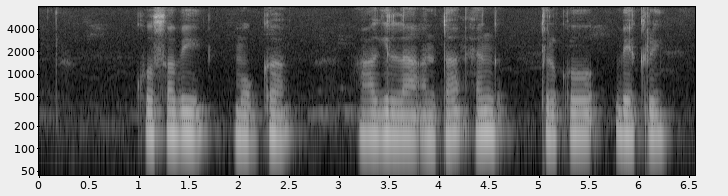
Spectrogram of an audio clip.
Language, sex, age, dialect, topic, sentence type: Kannada, male, 18-24, Northeastern, agriculture, question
